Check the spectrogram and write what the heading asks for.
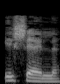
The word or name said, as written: echelle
